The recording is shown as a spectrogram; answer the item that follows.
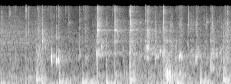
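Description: Eggs being beaten in a bowl, with a utensil making quick clicks against the bowl's sides.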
